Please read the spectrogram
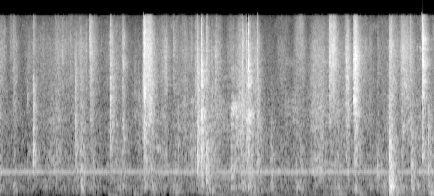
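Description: Handling noise as a person gets ready to leave: rustling of a jacket and shoulder bag, scattered knocks and clicks as a hard guitar case is lifted and moved, and a louder thump near the end, followed by a couple of sharp clicks at the light switch. A steady faint hum runs underneath.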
